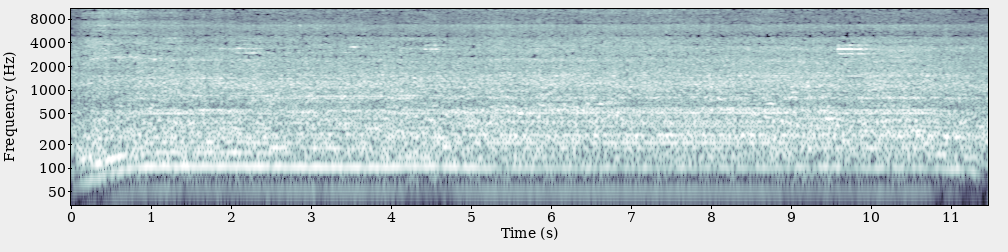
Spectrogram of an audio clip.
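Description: Diesel engine of an ACE mobile crane running under load as it hoists a generator set, a steady drone that comes up sharply at the start and eases off near the end.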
